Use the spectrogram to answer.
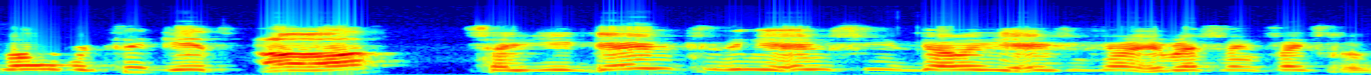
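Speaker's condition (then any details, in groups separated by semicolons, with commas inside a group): Cerebral palsy; wheelchair user, unable to wrestle actively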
